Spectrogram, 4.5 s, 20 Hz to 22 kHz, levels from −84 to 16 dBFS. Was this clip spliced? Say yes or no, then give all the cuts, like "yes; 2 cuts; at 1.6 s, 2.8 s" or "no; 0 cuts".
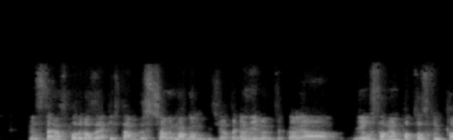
no; 0 cuts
